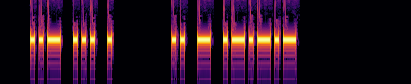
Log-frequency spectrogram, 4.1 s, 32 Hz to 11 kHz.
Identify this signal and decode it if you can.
Morse code, heard as a keyed tone, about 28 wpm, 700 Hz. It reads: USE IT.
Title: 2x Word-Spacing - Sentences from Top 500 Words - 28wpm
